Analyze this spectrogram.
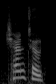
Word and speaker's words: cento: I called it the chento chain because I looked at him and said okay so how do you say a hundred in Italian he said chento that Cento chain which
